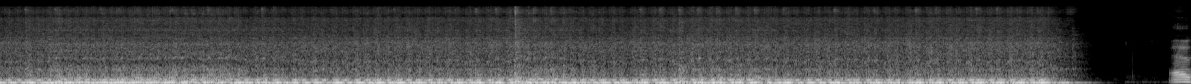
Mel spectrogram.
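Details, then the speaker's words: 1984 Kawasaki ZX900 four-cylinder first start after sitting 5-6 years: loud, uneven, lumpy stumbling run that never settles; sticking carburetor floats flood the engine, spitting raw fuel and flooding the cylinders. "so the carburetors are a mess um the floats are sticking i can tell it's flooding the engine out um it actually was spitting raw fuel out right here"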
